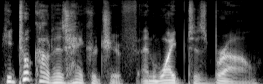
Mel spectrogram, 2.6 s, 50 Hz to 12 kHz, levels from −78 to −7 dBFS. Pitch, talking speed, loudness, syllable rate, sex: 100 Hz, 205 wpm, -21 LUFS, 4.5 syllables/s, male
